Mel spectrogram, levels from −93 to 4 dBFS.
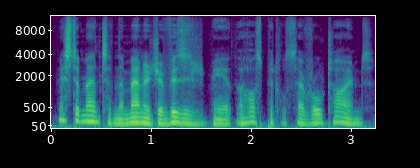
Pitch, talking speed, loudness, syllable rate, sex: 105 Hz, 205 wpm, -22 LUFS, 6.9 syllables/s, male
